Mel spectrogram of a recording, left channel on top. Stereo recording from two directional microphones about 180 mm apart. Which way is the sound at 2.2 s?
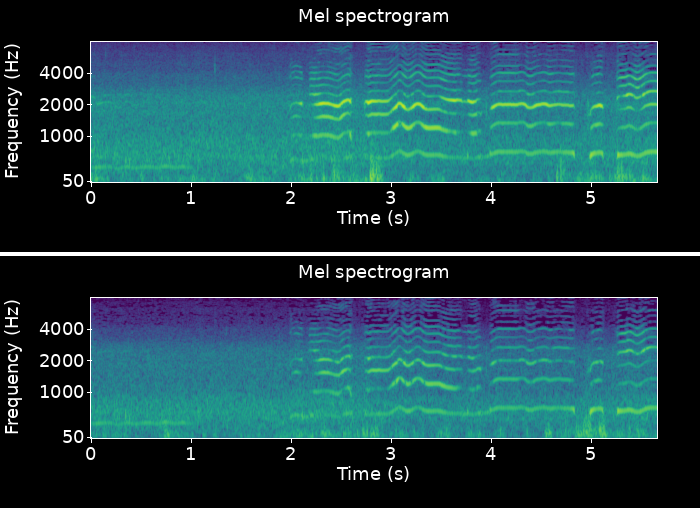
5° right (ahead or behind).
